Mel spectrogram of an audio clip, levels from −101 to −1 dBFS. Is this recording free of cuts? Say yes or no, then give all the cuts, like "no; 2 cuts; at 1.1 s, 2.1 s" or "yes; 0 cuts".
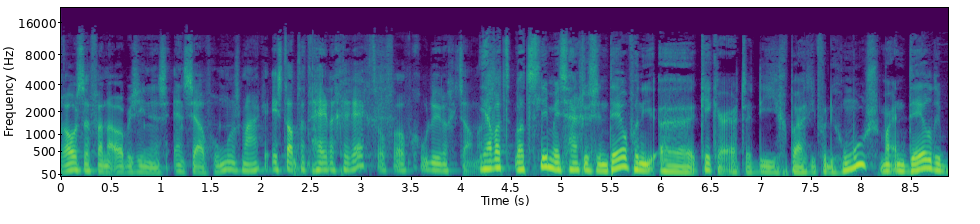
no; 1 cut; at 5.2 s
